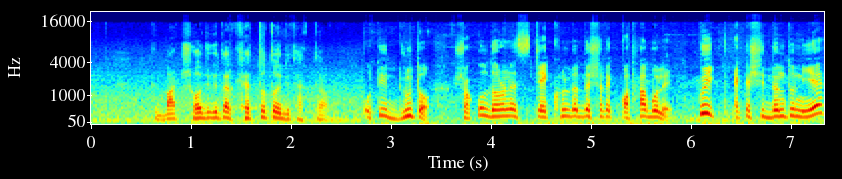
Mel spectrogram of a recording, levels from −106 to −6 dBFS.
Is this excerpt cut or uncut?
cut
